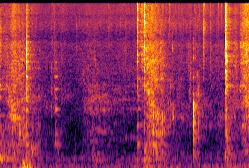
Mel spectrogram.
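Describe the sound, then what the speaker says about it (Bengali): Beef with bones is stirred in a frying pan while it sizzles: scraping, clattering stirs come in separate bursts over a steady hiss of hot oil, close and clear with no talk. "এবার চলুন আমি একবার মাংসটাকে লেড়ে দেবো"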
